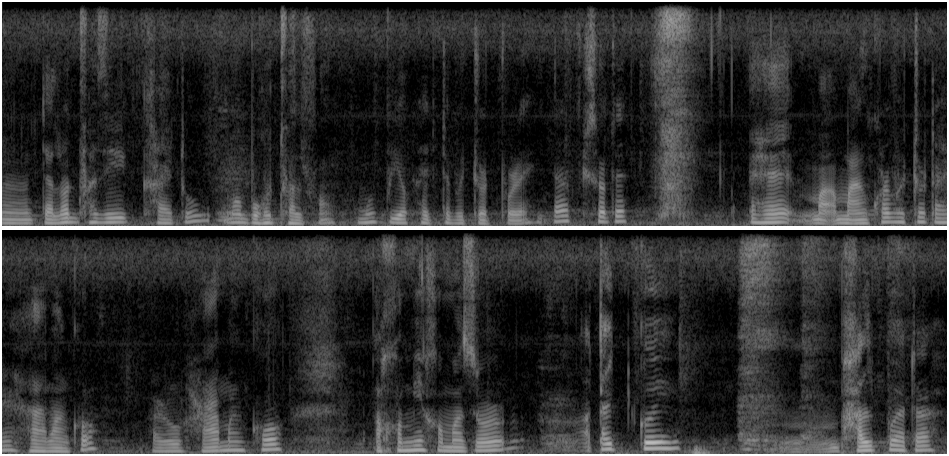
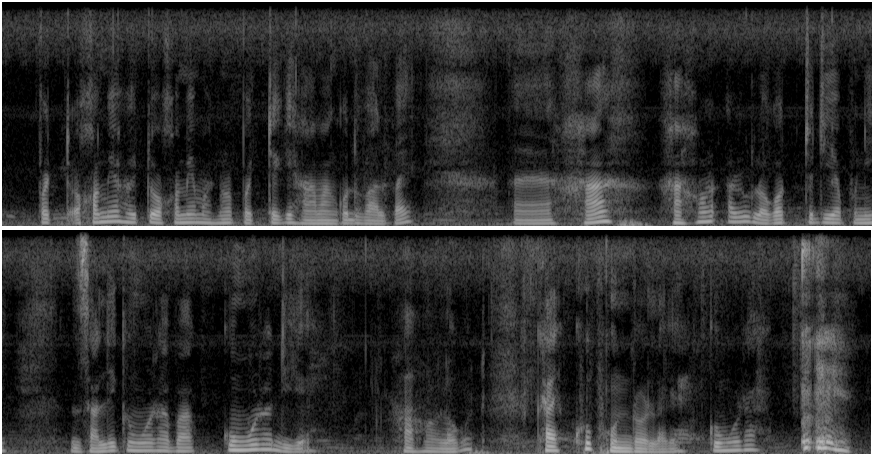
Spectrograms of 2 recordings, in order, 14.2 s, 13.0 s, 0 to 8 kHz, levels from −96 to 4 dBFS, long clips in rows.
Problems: low volume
